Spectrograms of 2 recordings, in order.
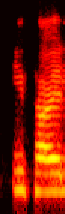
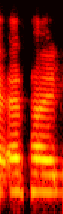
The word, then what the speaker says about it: ethyl: अच्छा, और C2H6 है एथेन, और उससे इथाइल या एथाइल या एथिल, जो भी आप, इतने अमेरिकन या ब्रिटिश हैं या पाकिस्तानी हैं, राइट।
